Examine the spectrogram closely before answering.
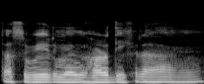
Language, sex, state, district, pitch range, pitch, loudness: Hindi, male, Bihar, Patna, 110-120 Hz, 115 Hz, -17 LUFS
